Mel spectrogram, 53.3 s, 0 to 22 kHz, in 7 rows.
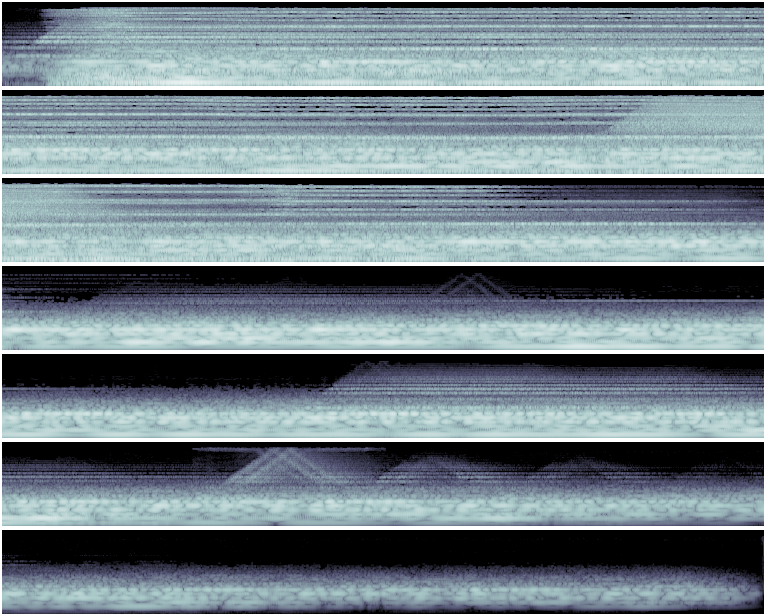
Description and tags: LAYERS 007 - Overtone Forest - G4
LAYERS 007 - Overtone Forest is an extensive multisample package containing 97 samples covering C0 till C8. The key name is included in the sample name. The sound of Overtone Forest is already in the name: an ambient drone pad with some interesting overtones and harmonies that can be played as a PAD sound in your favourite sampler. It was created using NI Kontakt 3 as well as some soft synths (Karma Synth, Discovey Pro, D'cota) within Cubase and a lot of convolution (Voxengo's Pristine Space is my favourite).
